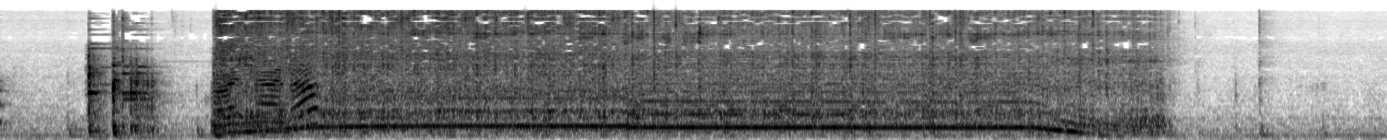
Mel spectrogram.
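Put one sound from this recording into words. An electric grinder whirs loudly, then spins down.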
